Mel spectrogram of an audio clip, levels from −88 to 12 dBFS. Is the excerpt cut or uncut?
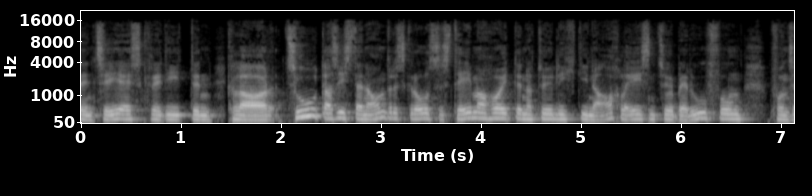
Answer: cut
